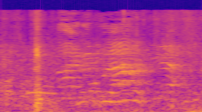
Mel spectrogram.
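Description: Voices of players and onlookers calling out across an outdoor court, with one sharp knock about a third of a second in.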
